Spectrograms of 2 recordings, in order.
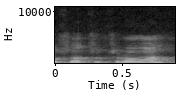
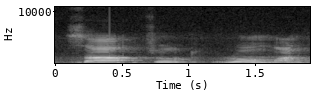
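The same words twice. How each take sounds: First: Said in the usual way. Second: "Sa tut roman" slowly split into syllables; slow, separated beats on "Sa tut roman". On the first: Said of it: "consist of five syllables". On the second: Shown as a demonstration. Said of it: "consists of four syllables".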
